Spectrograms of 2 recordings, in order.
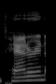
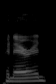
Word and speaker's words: Panarin: Artemi Panarin, I've talked about him before, or Panarin, excuse me, again, pronunciation.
